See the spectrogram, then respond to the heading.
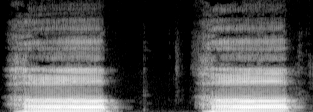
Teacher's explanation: हा हलक के निचले हिस्से से, जिसे इंतहाई हलक कहते हैं, अदा होगी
